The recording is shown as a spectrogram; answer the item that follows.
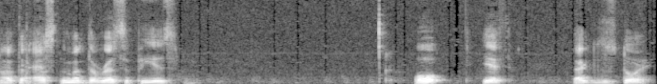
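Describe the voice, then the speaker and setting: A man reading a storybook aloud as host, expressive and playful, often wandering into casual chatty asides. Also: medium pitch, measured pace.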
